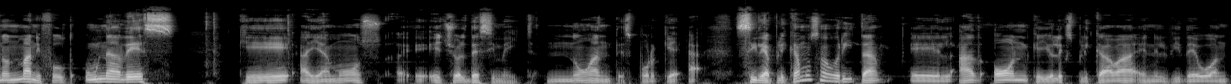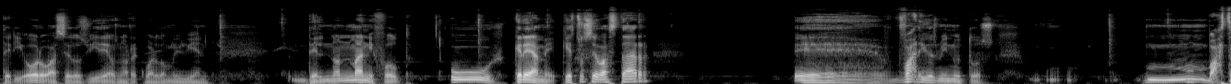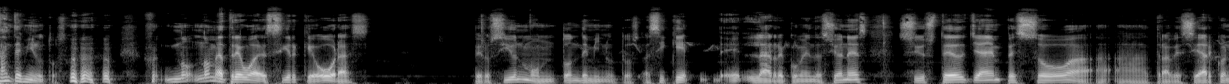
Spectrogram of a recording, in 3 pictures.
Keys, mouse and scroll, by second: 0.6 KP_Subtract, 2.2 middle click, 3.3 3, 3.6-5.0 middle drag, 5.2 shift+click, 5.7-7.4 drag, 7.5 click, 9.2 click, 10.2 click, 11.5 middle click, 12.6-13.8 drag, 15.8 shift+middle click, 16.8 middle click, 17.6 middle click, 18.5 shift+middle click, 19.5 shift+middle click, 20.3 shift+click, 21.0 click, 21.6 click, 22.1 click, 23.4 click, 23.9 click, 24.8 shift+middle click, 25.5-27.4 shift+middle drag, 27.6-28.8 drag, 28.9 click, 29.8 middle click, 30.8 shift+middle click, 31.4-33.5 shift+middle drag, 33.6 click, 34.7-36.4 ctrl+drag, 36.6 click.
